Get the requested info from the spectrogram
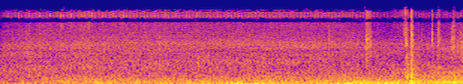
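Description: Low rumbling outdoor background noise that grows steadily louder, with a few sharp clicks near the end as the SUV's front door handle is pulled and the door unlatches and swings open.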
